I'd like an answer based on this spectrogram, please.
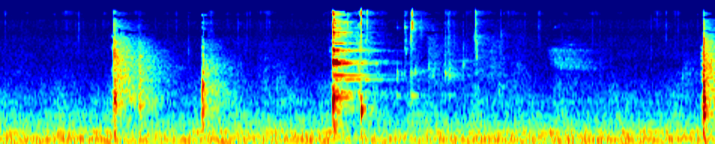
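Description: A small glass cup clinking several times against a glass bowl while evaporated milk is poured in, sharp clinks with brief ringing, the loudest about two seconds in, over a steady low hum.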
